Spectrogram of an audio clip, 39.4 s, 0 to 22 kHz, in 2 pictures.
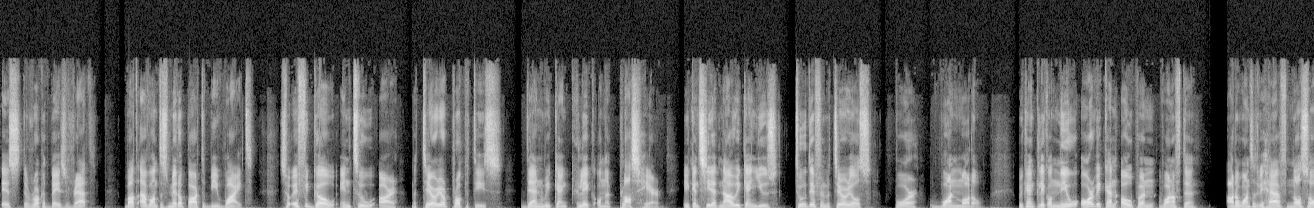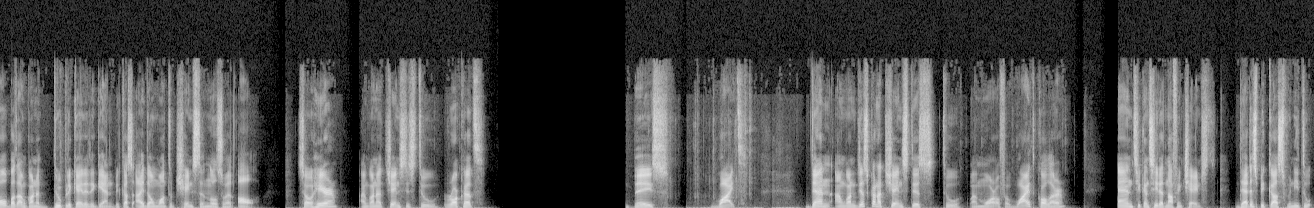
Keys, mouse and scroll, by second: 0.9-9.6 right drag, 9.6-13.0 drag, 18.5-30.8 drag, 32.9 click, 34.2-37.9 drag, 37.9 Tab.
